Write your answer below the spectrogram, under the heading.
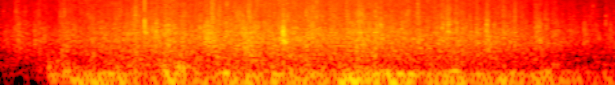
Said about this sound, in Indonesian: Ya, hujan lagi. Tiap hari hujan terus sih.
